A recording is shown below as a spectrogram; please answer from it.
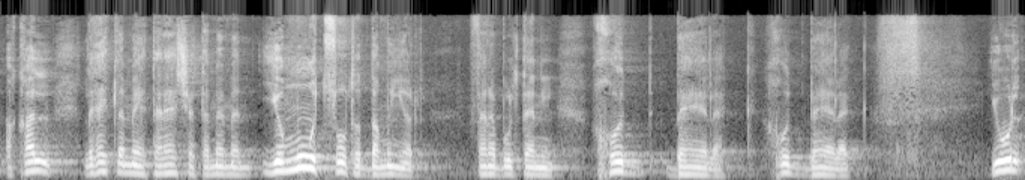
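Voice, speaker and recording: A man's voice: lowish voice, a little mellow, slightly rough. A man preaching a sermon in an Egyptian accent, repeating key phrases and putting rhetorical questions to his listeners. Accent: Egyptian Arabic. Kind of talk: sermon at a church retreat.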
